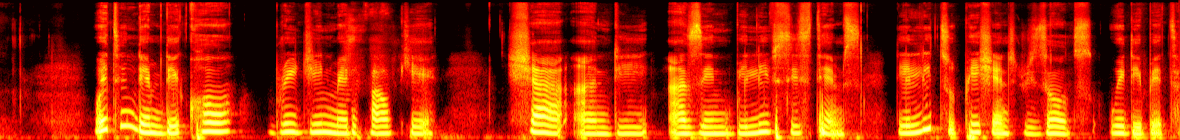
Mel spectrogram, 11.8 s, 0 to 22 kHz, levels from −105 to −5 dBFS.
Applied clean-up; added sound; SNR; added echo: neural mask model Resemble Enhance denoiser.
